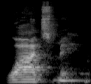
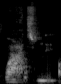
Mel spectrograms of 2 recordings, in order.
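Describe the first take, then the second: First: Said in the usual way. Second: Dropped to a soft, intimate hush; hushed invitation; soft watch me. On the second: Real, not acted. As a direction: pull them in quietly with the words. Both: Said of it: "I want you not listen to my words".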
